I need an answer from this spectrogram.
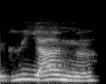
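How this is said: The name is said with French pronunciation. "em francês"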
